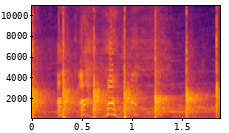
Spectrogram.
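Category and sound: human body sound, hand clapping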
